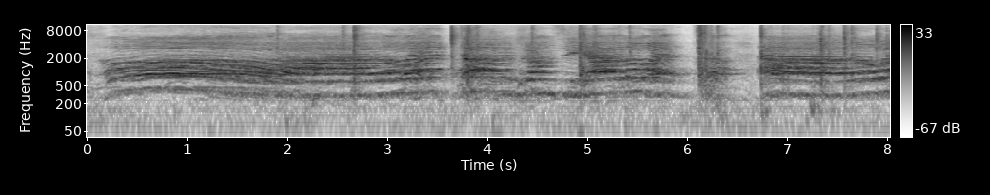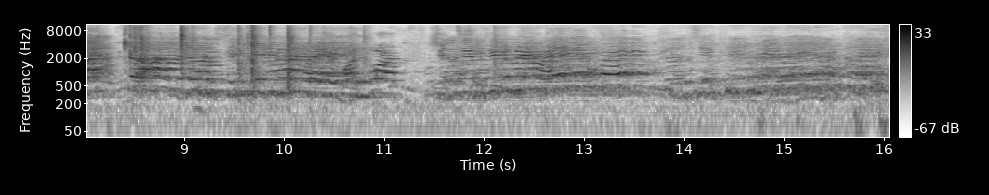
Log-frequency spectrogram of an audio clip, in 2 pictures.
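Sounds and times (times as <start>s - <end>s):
children singing together: 0.0s - 10.7s, 11.5s - 16.0s
hand claps: 3.6s - 10.9s.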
